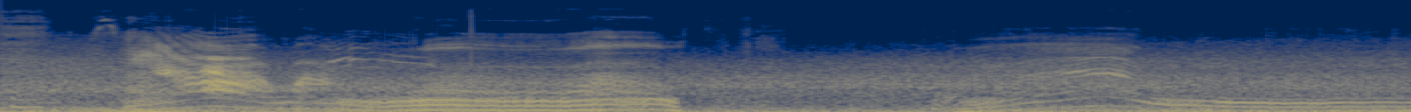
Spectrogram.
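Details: Big Savannah cats showing their attitude to kittens: two long, wavering, moaning yowls, each lasting two to three seconds and separated by a short pause, with a constant low hum underneath.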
